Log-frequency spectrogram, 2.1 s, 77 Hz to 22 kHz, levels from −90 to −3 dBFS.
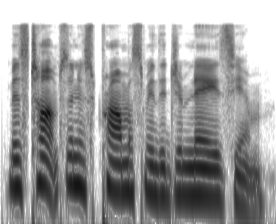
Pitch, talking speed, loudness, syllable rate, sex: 170 Hz, 200 wpm, -18 LUFS, 6.1 syllables/s, female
